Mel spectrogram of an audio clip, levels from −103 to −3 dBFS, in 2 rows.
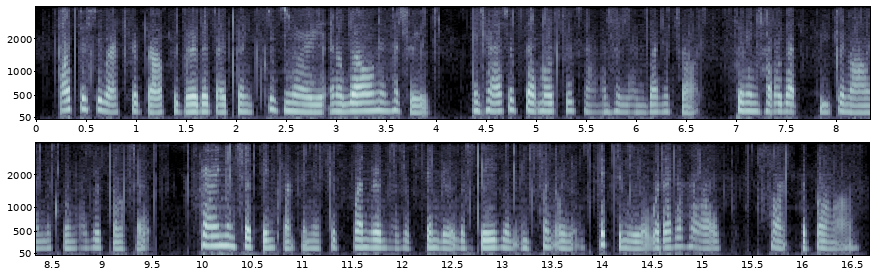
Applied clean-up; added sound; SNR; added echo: neural separator model SepFormer WHAMR!.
